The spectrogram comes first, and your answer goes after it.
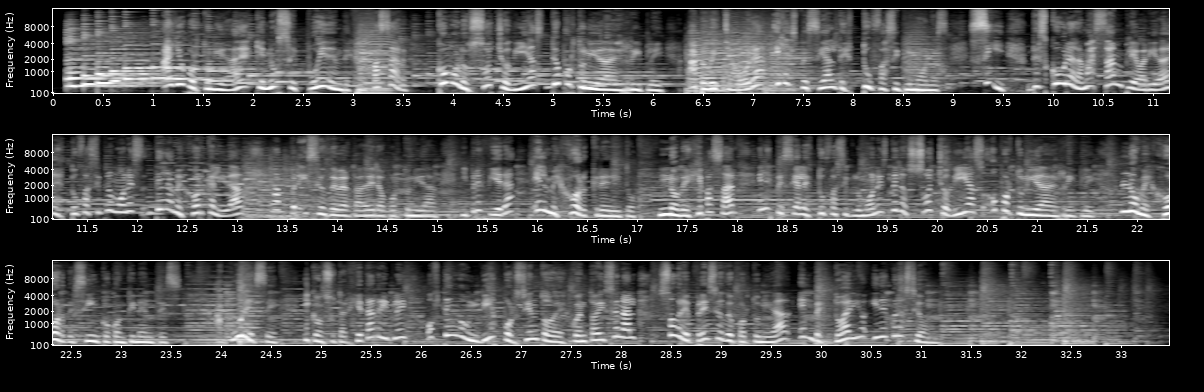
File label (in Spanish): espanol comercial; demo comercial; Ripley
